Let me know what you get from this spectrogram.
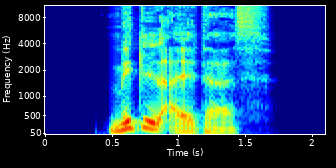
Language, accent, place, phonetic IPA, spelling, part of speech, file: German, Germany, Berlin, [ˈmɪtl̩ˌʔaltɐs], Mittelalters, noun, De-Mittelalters.ogg
- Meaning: genitive singular of Mittelalter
